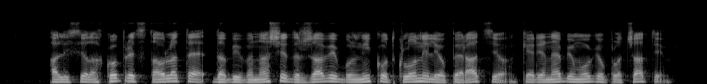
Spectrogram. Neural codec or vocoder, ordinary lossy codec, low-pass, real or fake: none; none; 7.2 kHz; real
